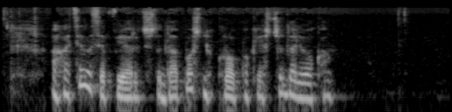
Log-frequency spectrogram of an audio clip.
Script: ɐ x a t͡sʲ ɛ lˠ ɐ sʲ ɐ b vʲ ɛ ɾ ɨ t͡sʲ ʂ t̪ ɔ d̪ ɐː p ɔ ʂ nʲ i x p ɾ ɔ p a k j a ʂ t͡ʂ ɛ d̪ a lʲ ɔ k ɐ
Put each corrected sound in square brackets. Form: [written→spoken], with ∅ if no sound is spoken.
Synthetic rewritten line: ɐ x a t͡sʲ ɛ lˠ ɐ sʲ ɐ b vʲ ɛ ɾ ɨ t͡sʲ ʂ t̪ ɔ d̪ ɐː p ɔ ʂ nʲ i x [p→k] ɾ ɔ p [a→ɐ] k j a ʂ t͡ʂ ɛ d̪ a lʲ ɔ k ɐ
